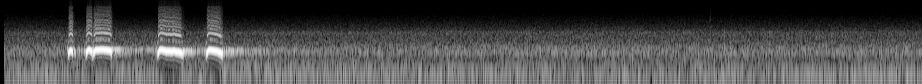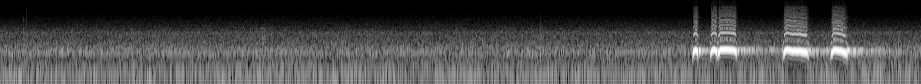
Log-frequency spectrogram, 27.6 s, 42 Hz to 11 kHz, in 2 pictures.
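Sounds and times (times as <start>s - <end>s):
great horned owl hooting: 1.0s - 4.1s, 24.2s - 27.4s.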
